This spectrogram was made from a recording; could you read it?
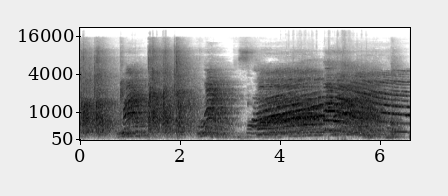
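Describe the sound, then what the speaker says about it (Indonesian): A classroom of pupils performs a rhythmic spirit clap, sharp bursts of clapping in a patterned beat, followed by a chorus of children's voices chanting loudly together, close and lively. "Yuk, kita mulai tepuk semangat."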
